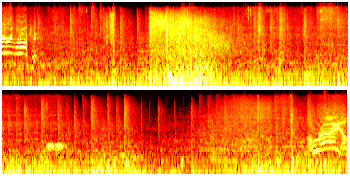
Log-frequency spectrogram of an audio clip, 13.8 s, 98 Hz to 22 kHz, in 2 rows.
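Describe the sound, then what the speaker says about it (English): A rocket is launched and blows up in XCOM 2: War of the Chosen, a loud, broad boom swelling over a couple of seconds amid a dense battle soundscape of gunfire and game noise, with voices heard now and then. "Firing rocket!"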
